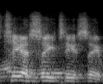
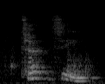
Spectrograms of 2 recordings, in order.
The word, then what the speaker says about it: tsetse: We've got another little disease-ridden fella, the old tsetse fly, Oh, which is pronounced, well, it's, you know, it's TSC, but it's tsetse fly. Tetsy.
